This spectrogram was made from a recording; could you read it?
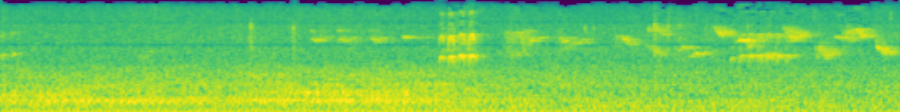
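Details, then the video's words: Hybrid of black-throated and Reichenow's seedeaters giving quick, high chirps and thin slurred whistles in a loose, rapid sequence, with low background rumble throughout. "Black throated X Reichenow's seedeater hybrid"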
